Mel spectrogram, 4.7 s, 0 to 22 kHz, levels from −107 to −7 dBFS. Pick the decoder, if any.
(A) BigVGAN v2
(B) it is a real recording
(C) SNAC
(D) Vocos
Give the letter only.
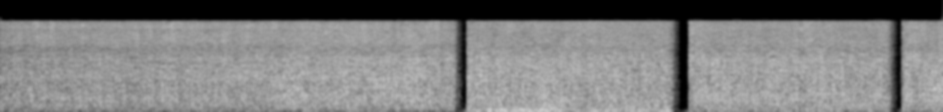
B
